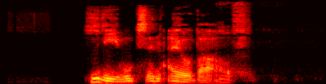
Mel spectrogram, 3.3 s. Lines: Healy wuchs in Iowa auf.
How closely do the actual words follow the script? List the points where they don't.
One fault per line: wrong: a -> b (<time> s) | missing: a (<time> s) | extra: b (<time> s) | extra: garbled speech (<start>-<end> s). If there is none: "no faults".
no faults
